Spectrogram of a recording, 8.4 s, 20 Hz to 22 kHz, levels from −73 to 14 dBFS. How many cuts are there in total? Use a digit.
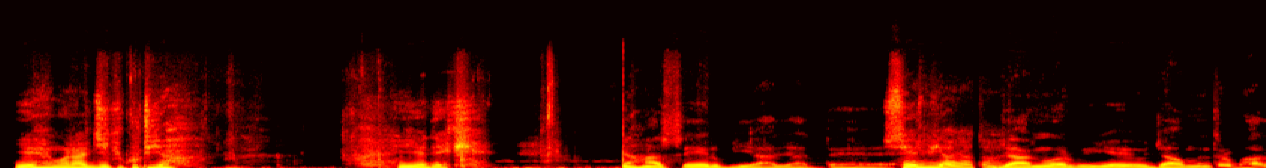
1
